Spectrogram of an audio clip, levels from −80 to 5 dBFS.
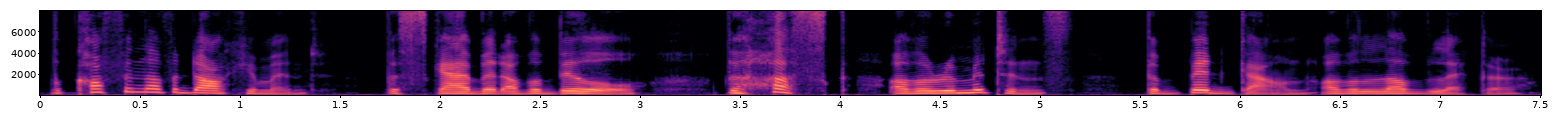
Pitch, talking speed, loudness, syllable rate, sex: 190 Hz, 175 wpm, -18 LUFS, 4.9 syllables/s, female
